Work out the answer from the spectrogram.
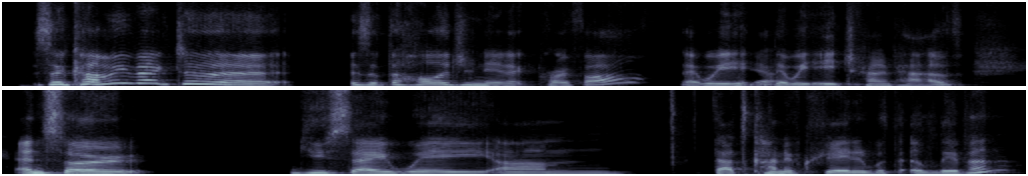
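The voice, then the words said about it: New Zealand accent. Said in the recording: “that's probably my Kiwi 11, accent coming through”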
